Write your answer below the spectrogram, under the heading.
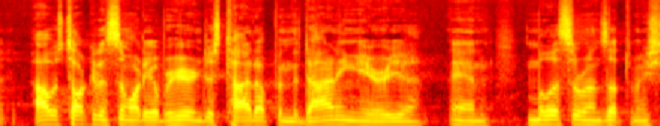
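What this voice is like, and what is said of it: Usual voice. Nothing is said of it.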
